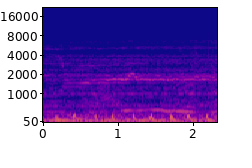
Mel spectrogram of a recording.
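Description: Dramatic soundtrack: a fast pulse of low thumps, about six or seven a second, over a low drone, with a wavering held tone coming in about a second in.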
